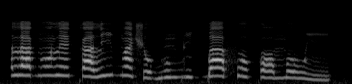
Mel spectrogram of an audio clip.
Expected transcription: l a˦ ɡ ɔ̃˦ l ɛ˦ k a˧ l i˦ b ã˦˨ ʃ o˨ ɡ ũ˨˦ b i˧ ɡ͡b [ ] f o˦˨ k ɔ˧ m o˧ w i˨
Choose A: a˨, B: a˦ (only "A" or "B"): B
